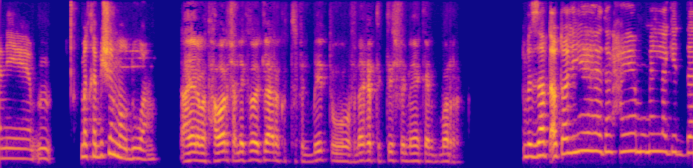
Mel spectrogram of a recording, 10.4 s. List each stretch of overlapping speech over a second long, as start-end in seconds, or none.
none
